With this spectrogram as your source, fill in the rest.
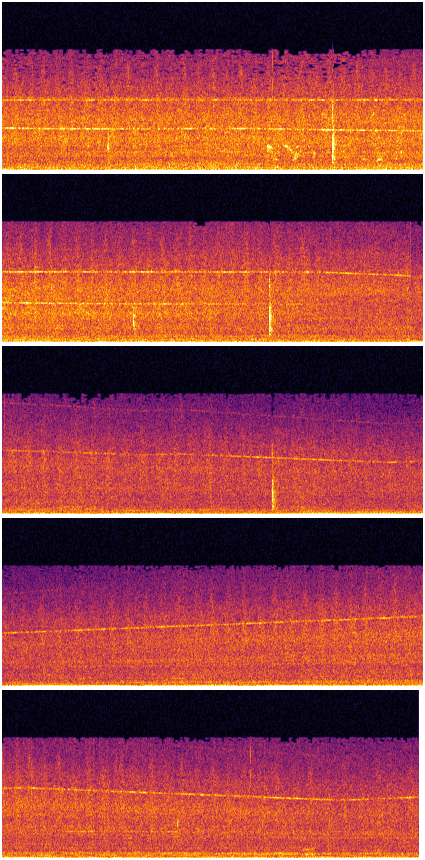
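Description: A low engine hum drones steadily from an aircraft.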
